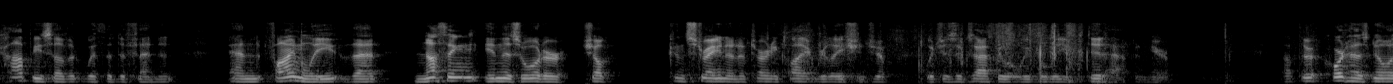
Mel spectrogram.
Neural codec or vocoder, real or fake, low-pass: vocoder, 22.05 kHz, 80 mel bands, WaveNeXt; fake; 7.2 kHz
